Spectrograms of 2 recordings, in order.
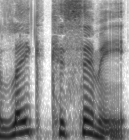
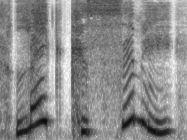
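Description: First: Said in the usual way. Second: High, drawn-out astonished echo; surprised. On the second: A narrator's reading. Alice interrupting manager at the lake's name, surprised. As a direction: exclaim the name slowly in high-pitched surprise. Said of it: "exclaimed Alice DeVere in surprise".

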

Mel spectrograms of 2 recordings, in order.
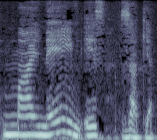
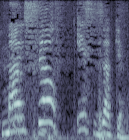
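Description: First: Very slow, measured model sentence at an even pitch; slow correct model. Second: Slow and higher, deliberate quoted error; slow example sentence. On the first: Teacher telling students what to say instead, slow and measured. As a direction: give the correct sentence word by word. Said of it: "You say". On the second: Teacher repeating the faulty introduction for students, slow and deliberate. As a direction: raise the pitch and spell out each word slowly. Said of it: "I'm gonna say the, the, the statement". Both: Shown as a demonstration.

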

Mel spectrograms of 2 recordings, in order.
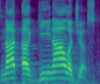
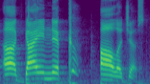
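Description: First: Gynecologist with a j sound as the wrong form. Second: Gynecologist with a hard g, guy-nuh, slow and stressed; right gynecologist. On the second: Teacher giving the right form, gynecologist slow with a hard g. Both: Shown as a demonstration. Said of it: "not a gynecologist, but a gynecologist".

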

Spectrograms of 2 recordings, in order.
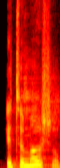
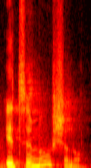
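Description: First: "emotional" stressed, with a firm falling close; firm restatement. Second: Emotional said with a rising, questioning tune; tentative rise. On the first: Insisting to the host that it is emotional, firm fall. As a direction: land hard on "emotional", settling the point. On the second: Telling the host that it gets emotional, rising tune. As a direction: float "it's emotional" up at the end, as if testing it. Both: Real, not acted.

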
